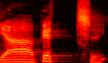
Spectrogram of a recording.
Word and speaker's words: 야베스: 게다가 이 야베스 혹은 히브리어는 야베츠, 야아가 약간 길고요. 야베츠인데 발음이 이 야베스라고 하는 이름은 오체브라고 하는 단어, 우리 성가대 기도송으로 마지막에 부르시는 것 같은데, 부르신 것 같아요.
